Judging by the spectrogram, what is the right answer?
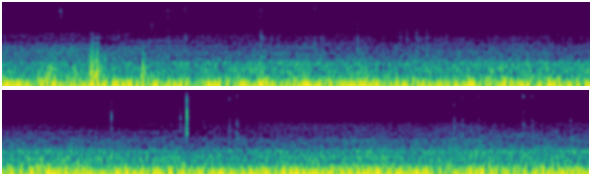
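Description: Steady low rumble of a car's engine, tyres and wind heard from inside the moving cabin, with a few small rattles and clicks, one of them sharp about two-thirds of the way through.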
